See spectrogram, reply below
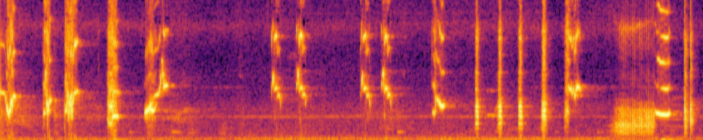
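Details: Javan myna lure song, a very chatty, lively performance meant to make other birds answer: sharp harsh chips and clicks in quick bursts, with repeated paired high notes and a rough noisy squawk near the end.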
